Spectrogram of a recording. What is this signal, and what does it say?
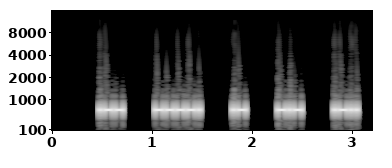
Morse code, heard as a keyed tone, about 43 wpm, spaced as for 21 wpm, 700 Hz. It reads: W9AKL
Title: USA Call Signs - 5 Characters - 4x Character Spacing - 45wpm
